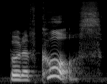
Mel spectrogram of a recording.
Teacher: So 3 syllable sound with a stress on the last one. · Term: Anapest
